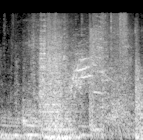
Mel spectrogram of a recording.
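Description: Film-soundtrack battle sound effects: a noisy, rumbling clatter with a short rising squeal about a second in.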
